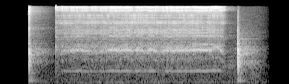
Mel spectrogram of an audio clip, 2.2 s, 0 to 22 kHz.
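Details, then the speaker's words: Ultrasonic dental scaler from a vet clinic after repair with a new coil, running at 33 kHz with the tip connected: a click, then a steady high-pitched hiss and even whine with a clean cutoff; working normally. "So it's working fine. The device is done and it's working."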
